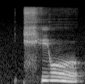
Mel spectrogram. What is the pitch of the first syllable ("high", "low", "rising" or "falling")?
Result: falling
